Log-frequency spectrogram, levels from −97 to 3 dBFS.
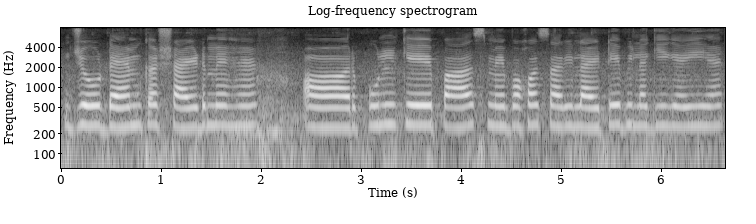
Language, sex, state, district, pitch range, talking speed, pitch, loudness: Hindi, female, Bihar, West Champaran, 250-265 Hz, 160 wpm, 260 Hz, -14 LUFS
